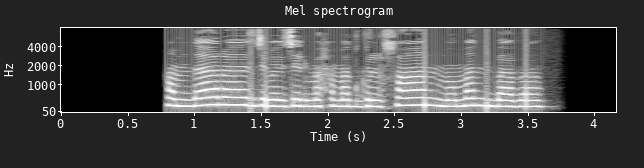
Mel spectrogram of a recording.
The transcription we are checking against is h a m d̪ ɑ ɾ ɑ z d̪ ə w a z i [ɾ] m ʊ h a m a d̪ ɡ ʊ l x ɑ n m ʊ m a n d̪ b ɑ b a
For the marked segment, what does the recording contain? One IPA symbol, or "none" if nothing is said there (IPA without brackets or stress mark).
ɾ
